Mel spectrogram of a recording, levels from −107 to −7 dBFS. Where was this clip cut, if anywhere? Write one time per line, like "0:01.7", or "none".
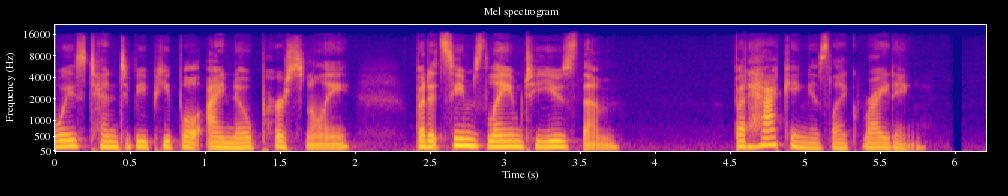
0:04.4

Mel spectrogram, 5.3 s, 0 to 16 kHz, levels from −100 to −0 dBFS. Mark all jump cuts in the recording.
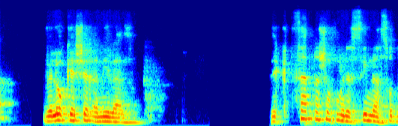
none

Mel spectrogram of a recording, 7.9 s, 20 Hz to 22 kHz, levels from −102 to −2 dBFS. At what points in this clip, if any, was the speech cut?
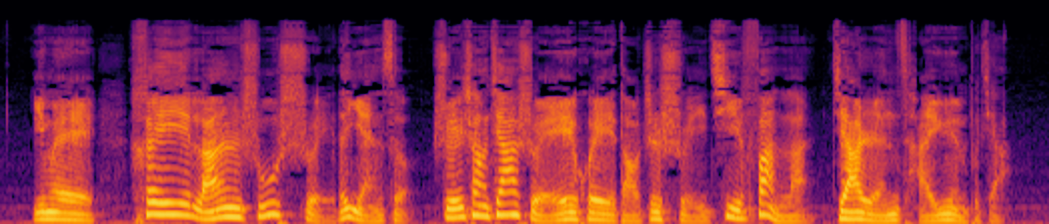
none

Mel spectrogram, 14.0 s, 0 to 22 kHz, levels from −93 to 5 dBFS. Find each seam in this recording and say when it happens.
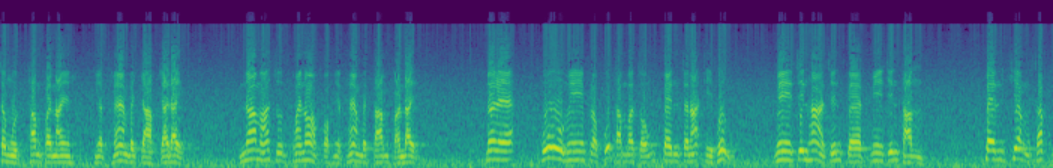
0:08.2

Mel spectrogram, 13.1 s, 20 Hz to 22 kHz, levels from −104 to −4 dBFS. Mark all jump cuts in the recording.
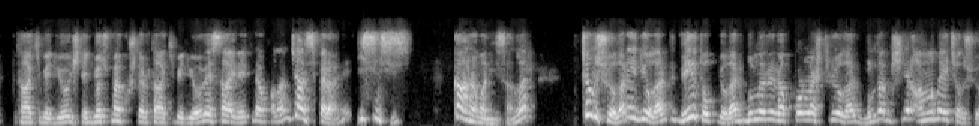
0:09.9

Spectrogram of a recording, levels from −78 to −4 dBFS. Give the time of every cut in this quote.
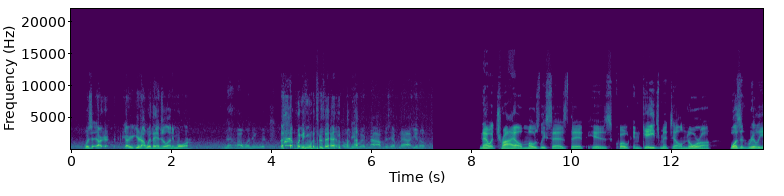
none

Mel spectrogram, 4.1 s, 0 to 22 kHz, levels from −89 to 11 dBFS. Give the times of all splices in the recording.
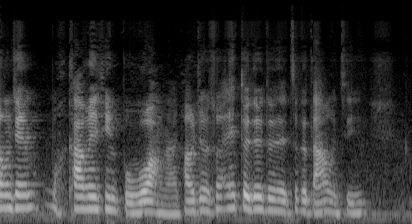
0:01.8

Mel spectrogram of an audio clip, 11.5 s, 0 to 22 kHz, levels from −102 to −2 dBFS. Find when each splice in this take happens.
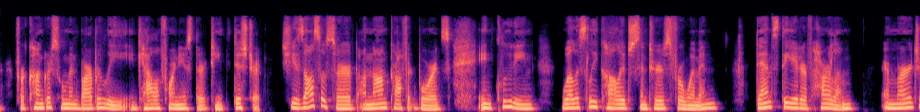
0:03.4
0:09.3

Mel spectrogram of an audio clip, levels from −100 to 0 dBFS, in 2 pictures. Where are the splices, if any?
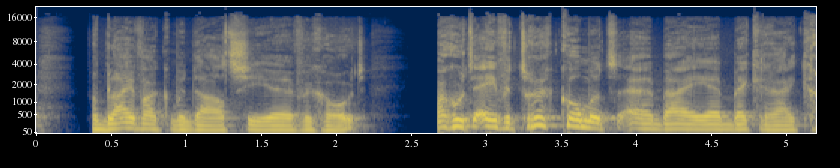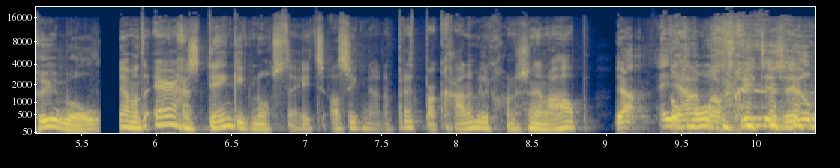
0:05.6
0:09.0

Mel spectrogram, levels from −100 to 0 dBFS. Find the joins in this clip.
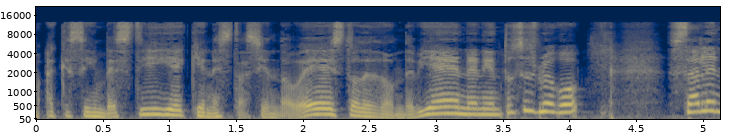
none

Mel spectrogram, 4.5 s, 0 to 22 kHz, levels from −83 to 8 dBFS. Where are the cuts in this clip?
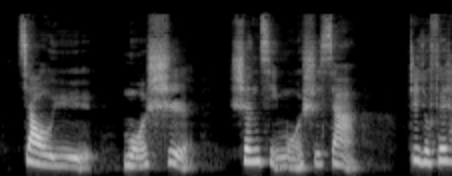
none

